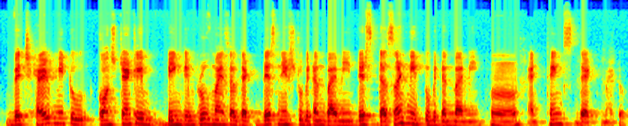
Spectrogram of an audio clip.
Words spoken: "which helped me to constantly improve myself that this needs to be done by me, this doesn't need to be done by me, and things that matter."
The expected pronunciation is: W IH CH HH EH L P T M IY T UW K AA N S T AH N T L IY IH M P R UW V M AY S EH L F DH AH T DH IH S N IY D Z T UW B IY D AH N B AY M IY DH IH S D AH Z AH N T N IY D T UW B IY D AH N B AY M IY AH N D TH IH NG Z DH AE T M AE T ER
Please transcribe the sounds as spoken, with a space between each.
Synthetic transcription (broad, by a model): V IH CH HH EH L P M IY T UW K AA N S T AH N T L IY IH M P R UW V M AY S EH L F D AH T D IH S N IY D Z T UW B IY D AH N B AY M IY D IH S D AH Z AH N T N IY D T UW B IY D AH N B AY M IY AH N D T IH NG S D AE T M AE T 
